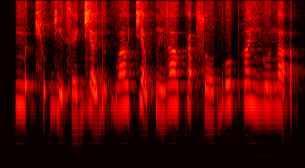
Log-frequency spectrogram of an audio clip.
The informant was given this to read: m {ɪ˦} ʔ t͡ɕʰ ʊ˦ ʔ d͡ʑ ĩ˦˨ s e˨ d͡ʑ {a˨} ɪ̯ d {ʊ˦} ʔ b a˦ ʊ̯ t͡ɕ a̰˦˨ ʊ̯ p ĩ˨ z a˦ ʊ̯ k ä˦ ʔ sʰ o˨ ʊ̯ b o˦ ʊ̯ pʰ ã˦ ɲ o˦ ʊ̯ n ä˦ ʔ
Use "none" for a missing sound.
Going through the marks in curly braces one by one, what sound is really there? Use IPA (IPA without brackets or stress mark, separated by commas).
ɛ˦, a̰˦˨, ʊ˦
